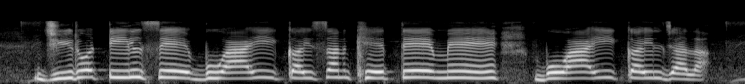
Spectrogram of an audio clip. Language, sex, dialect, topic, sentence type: Bhojpuri, female, Northern, agriculture, question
